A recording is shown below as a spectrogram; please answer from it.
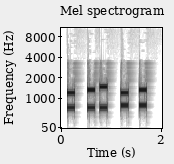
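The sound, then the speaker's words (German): Five telephone keypad tones entering a PIN for a telephone banking service. Each is a short, steady two-tone beep, loud and clean, with brief silent gaps between them. “Jetzt bitte noch die Geheimzahl fürs Telefonbanking. Sie können sie sagen oder eintippen.”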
